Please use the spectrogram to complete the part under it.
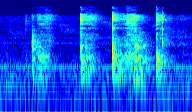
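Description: A spoon stirs a spiced onion mixture with red chilli powder and salt in a pan, four quick scraping clinks of metal against metal, close and distinct with no voice.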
